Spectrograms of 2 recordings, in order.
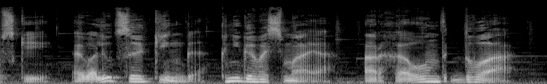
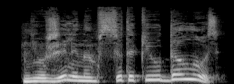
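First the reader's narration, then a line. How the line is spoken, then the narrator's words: Joyful exclamation. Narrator (Russian): радостно воскликнула Таира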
